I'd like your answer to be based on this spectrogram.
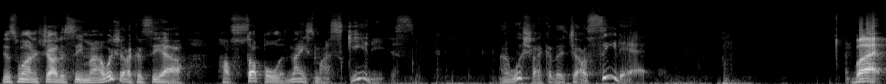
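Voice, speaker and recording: Casting: man, late 50s, solo home vlogger, rambling and animated, repeats himself a lot. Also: lowish voice, a little slow, long pauses, husky. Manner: chatty and animated, laughing often, repeating phrases. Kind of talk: rambling solo vlog to a webcam. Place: his room at home. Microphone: webcam.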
